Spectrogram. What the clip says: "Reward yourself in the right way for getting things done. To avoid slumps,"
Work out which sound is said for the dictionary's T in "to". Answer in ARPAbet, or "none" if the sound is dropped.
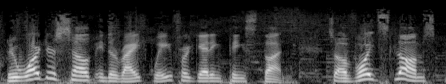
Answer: S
